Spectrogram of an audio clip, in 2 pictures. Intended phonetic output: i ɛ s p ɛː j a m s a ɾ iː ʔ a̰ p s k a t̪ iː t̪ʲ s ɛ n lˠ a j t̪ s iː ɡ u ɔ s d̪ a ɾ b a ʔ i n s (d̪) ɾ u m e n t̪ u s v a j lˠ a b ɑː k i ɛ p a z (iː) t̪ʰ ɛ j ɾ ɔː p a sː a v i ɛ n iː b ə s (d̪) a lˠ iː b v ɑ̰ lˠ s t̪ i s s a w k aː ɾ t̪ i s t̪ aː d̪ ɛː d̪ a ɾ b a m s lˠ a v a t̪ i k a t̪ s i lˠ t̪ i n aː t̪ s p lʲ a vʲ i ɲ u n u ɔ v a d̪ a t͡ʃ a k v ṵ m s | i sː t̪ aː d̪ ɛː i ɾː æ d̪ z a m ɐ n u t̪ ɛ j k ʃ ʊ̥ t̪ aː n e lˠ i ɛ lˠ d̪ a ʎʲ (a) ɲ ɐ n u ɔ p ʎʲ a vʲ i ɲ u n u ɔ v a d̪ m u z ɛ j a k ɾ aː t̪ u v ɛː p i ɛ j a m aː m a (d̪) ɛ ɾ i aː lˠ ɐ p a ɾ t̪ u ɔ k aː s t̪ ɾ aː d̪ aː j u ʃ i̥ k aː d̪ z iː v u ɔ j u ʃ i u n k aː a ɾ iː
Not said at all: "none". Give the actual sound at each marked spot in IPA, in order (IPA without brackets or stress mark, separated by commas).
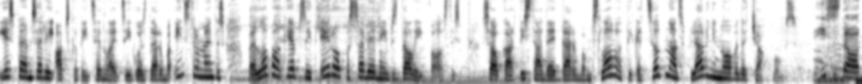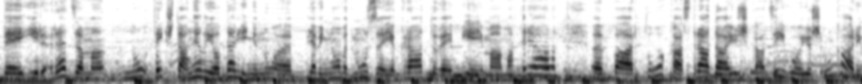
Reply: t̪, iː, d̪, i, t̪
